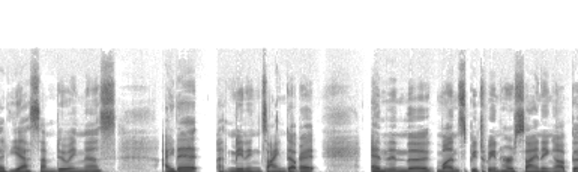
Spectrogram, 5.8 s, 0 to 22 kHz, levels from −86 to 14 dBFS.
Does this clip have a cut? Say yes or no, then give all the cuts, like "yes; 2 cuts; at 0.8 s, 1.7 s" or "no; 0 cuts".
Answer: yes; 5 cuts; at 1.8 s, 2.6 s, 3.0 s, 3.8 s, 4.4 s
